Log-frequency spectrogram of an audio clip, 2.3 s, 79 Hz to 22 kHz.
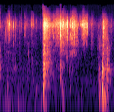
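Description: A 2017 Panini Classics football hobby box handled and turned on a wooden tabletop: a sharp tap a little under a second in, then about a second of crinkly rustling from the box and its wrapping.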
